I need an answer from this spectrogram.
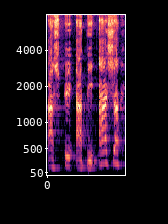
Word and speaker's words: Heath: H-E-A-T-H, Heath, H-E-A-T-H, parce que moi, je connais, la E-A se prononce comme I en anglais, et puis T-H prononce comme on met la langue entre les deux.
